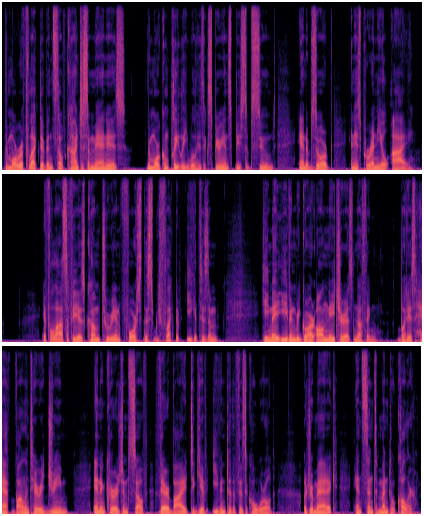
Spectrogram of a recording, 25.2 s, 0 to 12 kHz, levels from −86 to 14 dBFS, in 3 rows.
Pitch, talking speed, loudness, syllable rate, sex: 105 Hz, 145 wpm, -19 LUFS, 5.4 syllables/s, male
